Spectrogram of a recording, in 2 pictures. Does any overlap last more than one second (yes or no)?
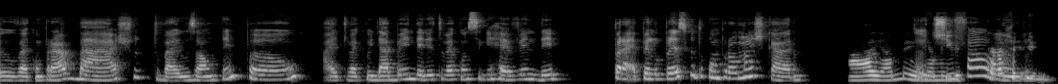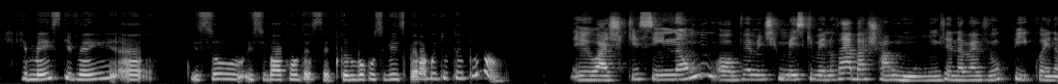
yes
